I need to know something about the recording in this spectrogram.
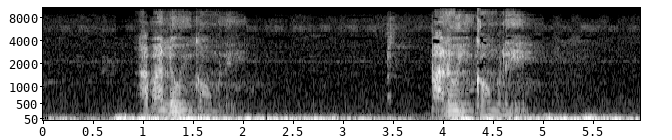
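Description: A man speaks calmly and slowly into a microphone, in short drawn-out phrases.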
